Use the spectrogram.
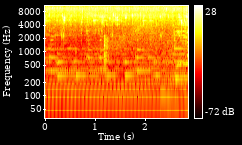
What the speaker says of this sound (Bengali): তেলটা আমার গরম হয়ে গেছে। ওর মধ্যে আমি 2টো কাঁচা লঙ্কা টুকরো করে দিয়ে দিলাম।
